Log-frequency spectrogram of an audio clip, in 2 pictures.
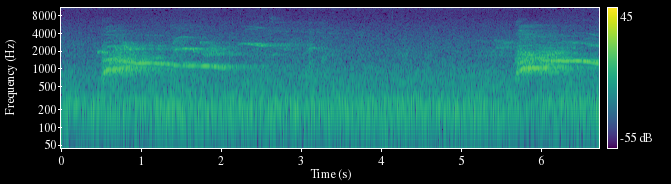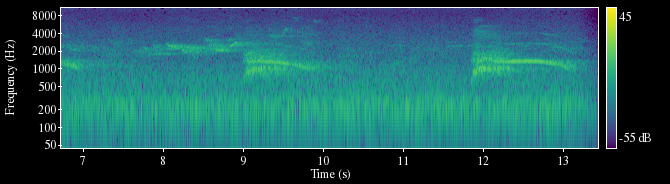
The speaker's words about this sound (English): You could be forgiven for thinking someone was in serious trouble, but this is actually a fox barking. Their eerie call can really give you a fright when you're not expecting it.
